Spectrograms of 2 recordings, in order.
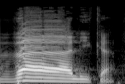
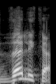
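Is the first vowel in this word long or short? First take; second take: long; short. First: The first vowel is held for two counts. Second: The first vowel is short. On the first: The speaker calls it right. "а «далика». Теперь фатху тянем два раза" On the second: The speaker calls it wrong. "не «далика»"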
